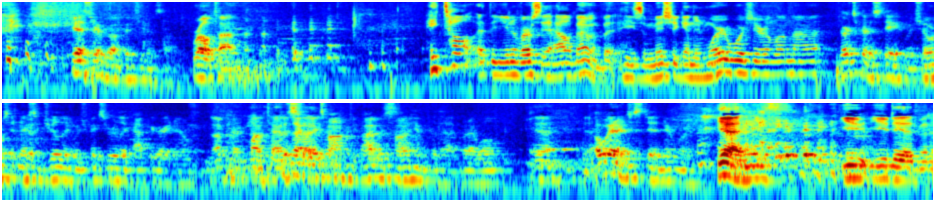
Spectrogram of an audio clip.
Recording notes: This episode was recorded live at the 2022 Annual Montana College Attainment Network’s annual conference.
